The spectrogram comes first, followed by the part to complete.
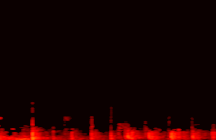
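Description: Faint, sparse applause: a few people clapping irregularly, thinning out near the end.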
